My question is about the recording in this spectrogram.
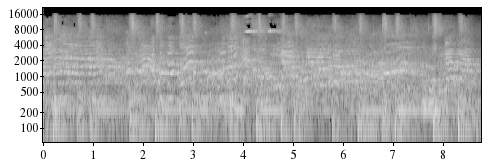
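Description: A group of voices shouting and calling out loudly over rhythmic backing music with a steady beat.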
